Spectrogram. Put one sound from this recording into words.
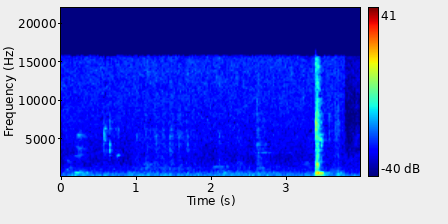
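Thick syrup pours into a glass jar.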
